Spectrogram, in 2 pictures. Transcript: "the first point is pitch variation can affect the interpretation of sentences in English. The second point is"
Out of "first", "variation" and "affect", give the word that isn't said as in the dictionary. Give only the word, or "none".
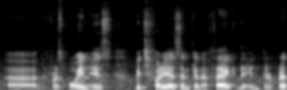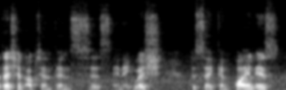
variation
